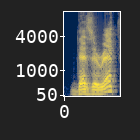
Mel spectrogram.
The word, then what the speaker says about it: Deseret: So Bethany is a columnist for Fox News and a contributing writer for Deseret. Is that how you pronounce it? – Yep.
